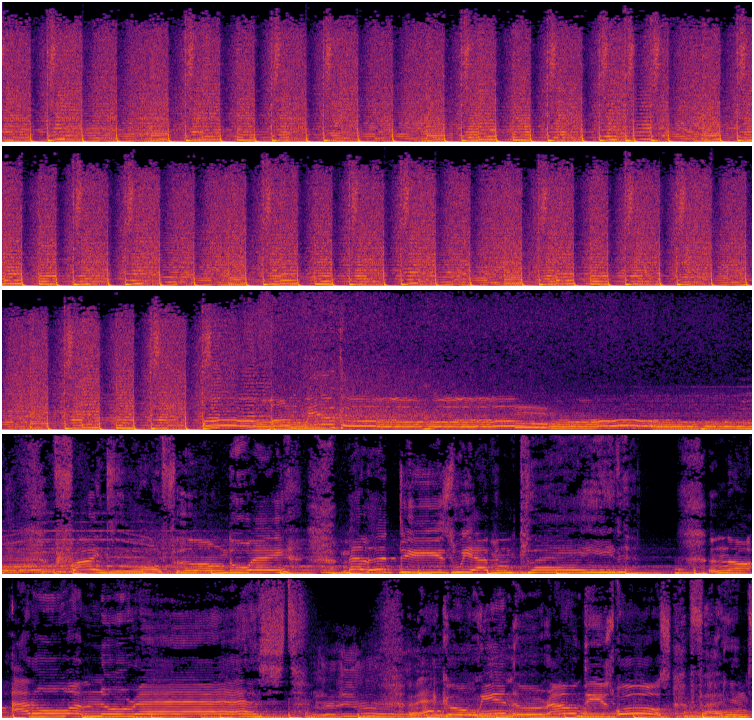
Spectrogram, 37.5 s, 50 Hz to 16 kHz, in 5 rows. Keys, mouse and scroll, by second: 0.4 click, 2.9 double click, 4.6 click, 5.5 double click, 6.2 scroll up 1, 7.2 click, 9.9 scroll down 1, 10.6 scroll up 1, 11.4 click, 11.6 double click, 13.0 click, 14.3 ctrl+z, 15.3 click, 20.7-21.2 scroll down 1, 21.4-22.3 scroll up 1, 22.3 scroll down 1, 23.5 click, 24.7-25.3 scroll up 1, 25.3 scroll down 1, 25.7-26.5 scroll up 1, 27.0 click, 27.7 double click, 28.7-29.1 scroll down 1, 30.0 click, 30.6-31.1 scroll down 1, 31.1 scroll up 1, 32.1 click, 33.8 right click, 35.1 click, 37.1 ctrl+c.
